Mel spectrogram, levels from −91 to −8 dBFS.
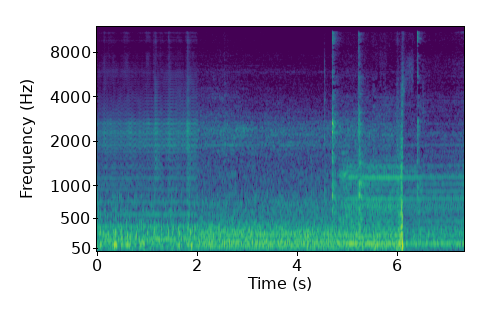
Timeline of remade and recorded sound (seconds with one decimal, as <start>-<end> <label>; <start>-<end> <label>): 0.0-2.0 remade; 2.0-7.3 recorded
